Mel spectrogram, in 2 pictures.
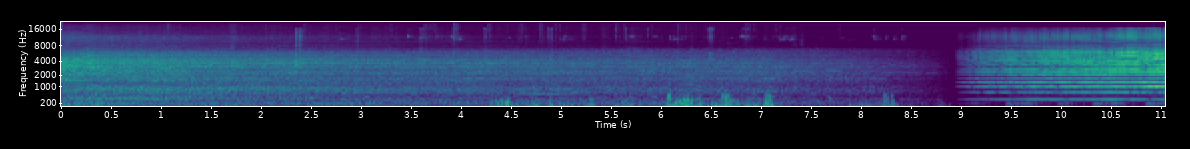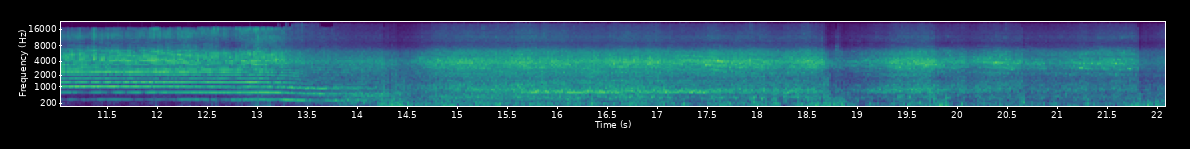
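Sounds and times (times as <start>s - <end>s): train wheels clacking on track: 0.0s - 7.7s, 12.5s - 22.0s
train horn blast: 9.0s - 14.4s.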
